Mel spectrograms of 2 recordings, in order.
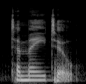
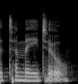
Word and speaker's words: tomato: The next word also is pronounced differently by some people, but there's only one pronunciation, and that is tomato. То есть это вот это вот произношение, которое неправильное, да, это tomato. Все говорят почему-то tomato, наверное, из-за слова potato, чтобы они были похожи.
